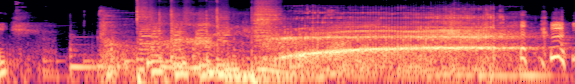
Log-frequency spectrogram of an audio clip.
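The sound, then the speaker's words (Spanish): A long, loud burp, drawn out for several seconds with a rising, wavering pitch, shaped into the spoken words "Radio Manini", preceded by a few short throaty grunts. “A ver, pedí Radio Manini en eructo.”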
